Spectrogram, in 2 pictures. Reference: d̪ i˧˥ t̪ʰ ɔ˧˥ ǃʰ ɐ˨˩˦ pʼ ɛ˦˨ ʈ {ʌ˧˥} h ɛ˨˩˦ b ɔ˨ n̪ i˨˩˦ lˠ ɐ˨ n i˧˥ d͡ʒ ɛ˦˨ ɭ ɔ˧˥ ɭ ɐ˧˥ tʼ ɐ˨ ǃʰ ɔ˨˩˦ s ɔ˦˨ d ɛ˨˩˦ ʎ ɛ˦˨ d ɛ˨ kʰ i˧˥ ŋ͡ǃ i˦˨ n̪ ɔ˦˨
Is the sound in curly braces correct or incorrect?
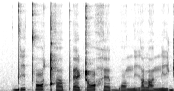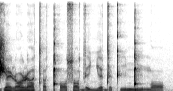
incorrect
